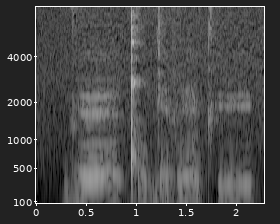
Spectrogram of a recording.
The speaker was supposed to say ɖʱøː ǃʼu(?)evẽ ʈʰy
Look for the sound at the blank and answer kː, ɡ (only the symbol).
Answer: ɡ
